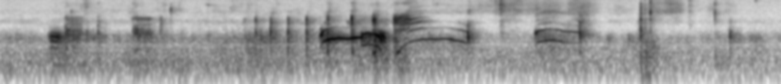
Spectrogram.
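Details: Rescued kittens in temporary foster care awaiting adoption, snuggling up to their mother cat after waking from a nap; a string of short high mews, then a louder drawn-out rising-and-falling meow and two more arched mews in a quiet room.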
